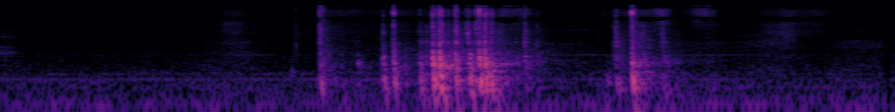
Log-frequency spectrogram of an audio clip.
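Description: Plastic clicks and knocks from handling an infant car seat and its harness: a single click, then a clattering cluster about two seconds in, then one sharp click a second later.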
